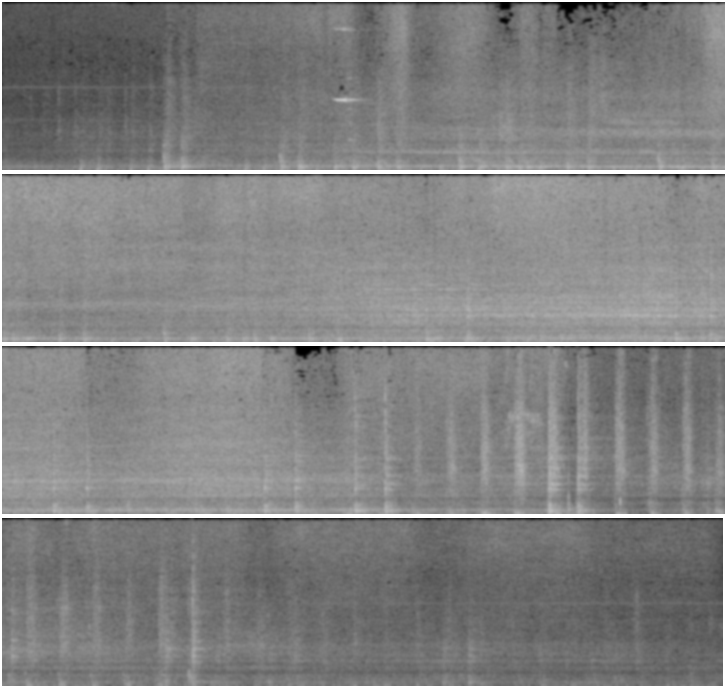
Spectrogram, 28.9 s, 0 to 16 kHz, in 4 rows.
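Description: Chichibu Railway 1000 series electric train (ex-JNR 101 series) pulling away from the station. Its motors whine, shifting in pitch as it accelerates, and its wheels clack over the rail joints as the cars pass. The sound then fades as the train runs off.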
